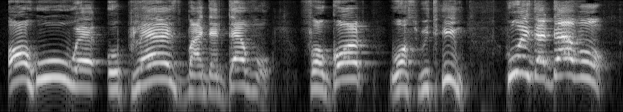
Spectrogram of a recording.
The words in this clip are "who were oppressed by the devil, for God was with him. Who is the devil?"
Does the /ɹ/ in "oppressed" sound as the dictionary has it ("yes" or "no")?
no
